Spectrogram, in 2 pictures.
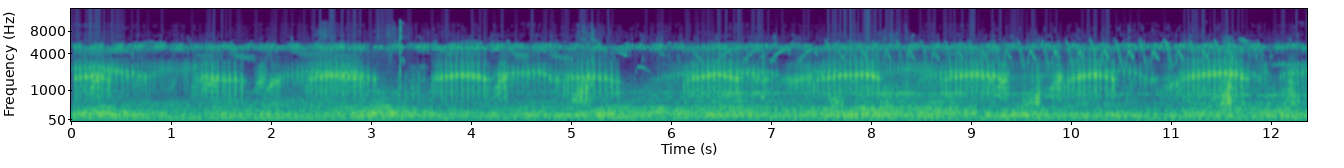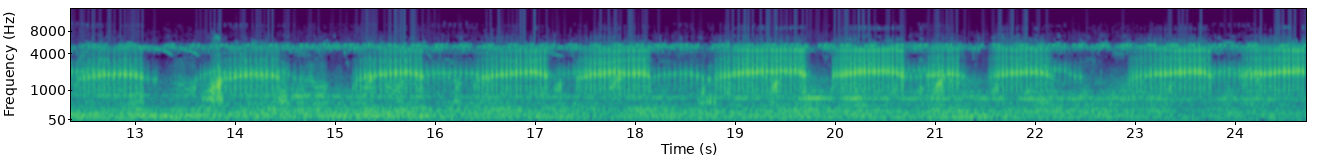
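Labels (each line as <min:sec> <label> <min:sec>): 0:00.0 A humming sound of flying planes. 0:24.7
0:00.0 Several frogs croaking irregularly. 0:24.7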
